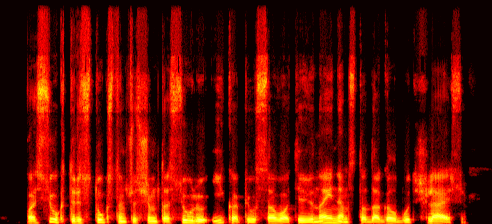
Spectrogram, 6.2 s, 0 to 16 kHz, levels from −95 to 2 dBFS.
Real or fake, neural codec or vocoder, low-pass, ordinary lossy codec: real; none; 14.4 kHz; Opus, 32 kbps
